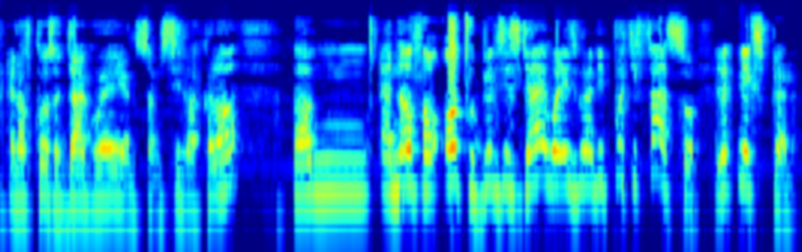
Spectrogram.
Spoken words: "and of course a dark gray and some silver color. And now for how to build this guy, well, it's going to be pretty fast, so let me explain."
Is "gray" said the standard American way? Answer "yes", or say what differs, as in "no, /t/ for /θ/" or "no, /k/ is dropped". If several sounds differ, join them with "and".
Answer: no, /w/ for /ɹ/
